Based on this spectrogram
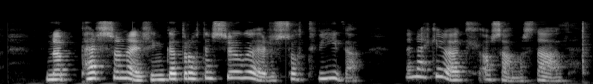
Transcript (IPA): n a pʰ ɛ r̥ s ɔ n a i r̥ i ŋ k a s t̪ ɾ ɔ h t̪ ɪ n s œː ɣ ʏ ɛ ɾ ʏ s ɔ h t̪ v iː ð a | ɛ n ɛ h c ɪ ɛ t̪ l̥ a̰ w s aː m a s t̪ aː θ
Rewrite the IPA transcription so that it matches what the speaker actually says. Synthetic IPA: n a pʰ ɛ r̥ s ɔ n a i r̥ i ŋ k a t̪ ɾ ɔ h t̪ ɪ n s œː ɣ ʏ ɛ ɾ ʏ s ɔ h t̪ v iː ð a | ɛ n ɛ h c ɪ œ t̪ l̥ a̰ w s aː m a s t̪ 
